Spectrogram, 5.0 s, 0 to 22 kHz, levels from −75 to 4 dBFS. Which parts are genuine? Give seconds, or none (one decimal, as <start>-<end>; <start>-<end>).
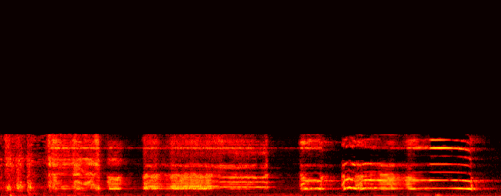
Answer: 0.0-0.5; 3.2-3.7; 4.3-5.0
